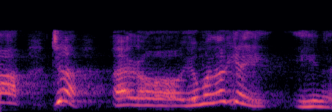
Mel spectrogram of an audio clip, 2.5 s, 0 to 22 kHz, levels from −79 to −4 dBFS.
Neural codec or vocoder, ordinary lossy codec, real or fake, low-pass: none; AAC, 48 kbps; real; 7.2 kHz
